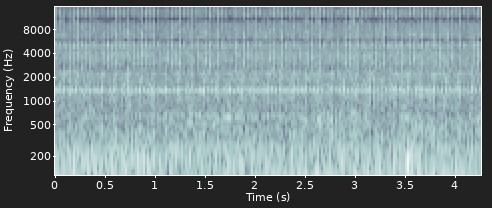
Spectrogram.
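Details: 2015 Kia Picanto at idle after ECU fix: light, somewhat uneven tick about 2.5 times a second; suspected alternator or its bearing, not confirmed.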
